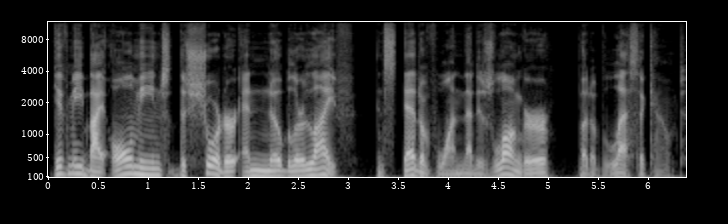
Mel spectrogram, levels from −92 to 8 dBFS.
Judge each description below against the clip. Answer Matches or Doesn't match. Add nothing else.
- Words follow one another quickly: Doesn't match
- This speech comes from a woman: Doesn't match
